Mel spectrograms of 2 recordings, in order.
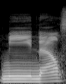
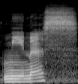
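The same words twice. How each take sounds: First: The s is thick from its very start. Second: The s starts thin, like a plain s. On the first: The speaker calls it right. "tapi langsung naik" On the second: The speaker calls it wrong. "jangan nyentuh sin dulu"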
